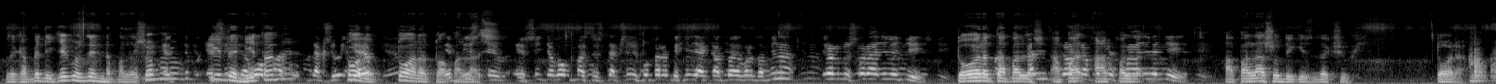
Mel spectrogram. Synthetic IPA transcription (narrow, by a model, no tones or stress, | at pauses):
ðe̞kɐpe̞nd̪ecikosðeninɐpɐlɐso̞menoiðenit̪ɐnid̪ɐkst̪oɾɐt̪o̞ɾɐt̪oɐpɐlɐ̰sesiceɣopumɐst̪est̪id̪ɐksiispupeɾɐd̪eçiʎɐekɐt̪oevɾot̪ominɐ | t̪ɾonmisoɾɐːʎileɟit̪o̞ɾɐt̪ɐpɐlɐsɐɐɐpʎilei | ɐpɐlɐsond̪icist̪id̪ɐksiṵfçi̥ | t̪o̞ɾɐ̰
